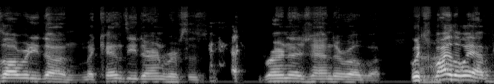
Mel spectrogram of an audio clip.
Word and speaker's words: Virna Jandiroba: And so I believe she says, Virna Jandiroba, we're calling her Virna Jandiroba or whatever.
